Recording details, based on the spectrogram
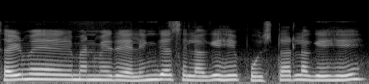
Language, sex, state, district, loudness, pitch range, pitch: Chhattisgarhi, female, Chhattisgarh, Bilaspur, -13 LUFS, 200-220 Hz, 210 Hz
